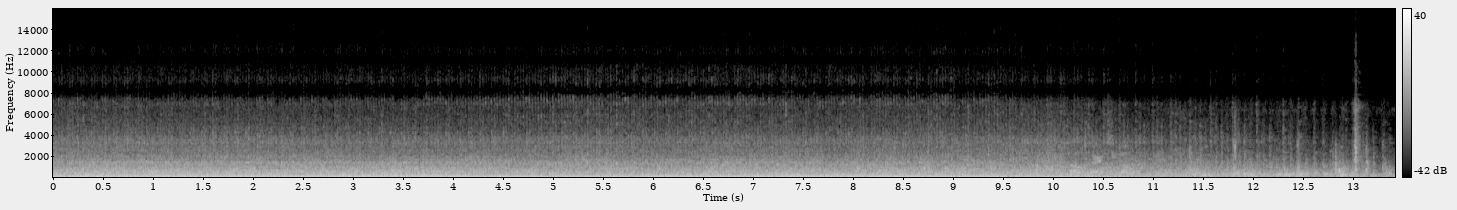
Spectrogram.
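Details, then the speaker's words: Minneapolis Moline GTB tractor: deep, steady idle holds, then the low thump drops out around nine seconds and the engine winds down to a stall; owner suspects a fuel issue, not confirmed. "Yep. Got a fuel issue."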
